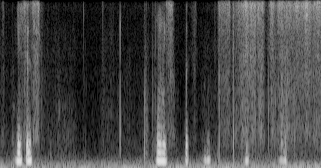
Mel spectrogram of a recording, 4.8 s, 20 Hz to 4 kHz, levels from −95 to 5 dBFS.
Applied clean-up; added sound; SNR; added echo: neural diffusion model UNIVERSE++.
